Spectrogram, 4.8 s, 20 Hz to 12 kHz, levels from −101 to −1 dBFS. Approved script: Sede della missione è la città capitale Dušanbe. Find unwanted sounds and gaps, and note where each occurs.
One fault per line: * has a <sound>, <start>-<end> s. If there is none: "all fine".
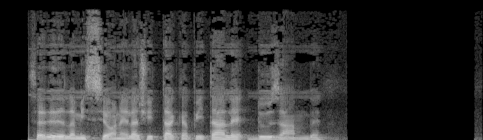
all fine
